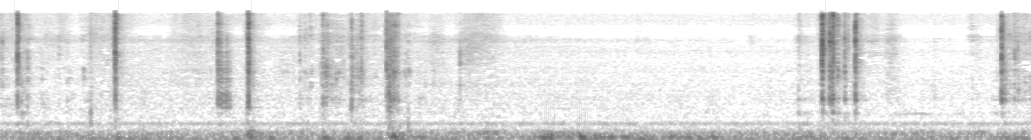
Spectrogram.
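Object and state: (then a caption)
Plastic action figure. A hard plastic Shocker action figure is held and articulated by hand, with fingertips tapping its body and moving its limbs so the joints click. About ten short, sharp, bright clicks and taps sound with no ring, over a quiet low rumble and a faint high hiss.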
